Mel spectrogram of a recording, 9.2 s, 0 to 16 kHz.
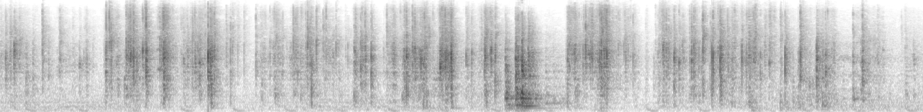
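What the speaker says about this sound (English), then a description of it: "push the ink cartridges upwards and you hear a click sound and it's in" Rapid plastic clicks, taps and rattles come from ink cartridges being handled and pushed into an HP Deskjet 2710 printer, close and busy, with brief pauses between bursts and no talk.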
